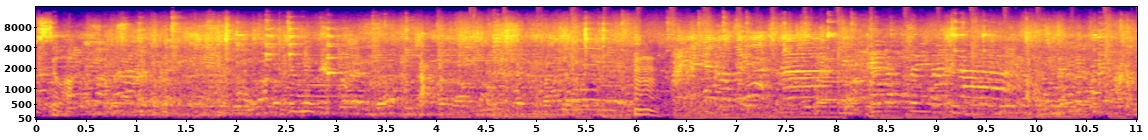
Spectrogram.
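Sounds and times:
diners talking: 0.7 - 11.0
dishes and cutlery clinking: 1.3 - 11.0.

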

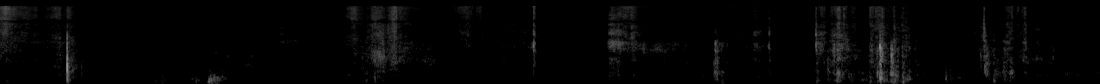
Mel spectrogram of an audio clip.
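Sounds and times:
book pages rustling: 0.0 - 1.0, 3.4 - 11.0.

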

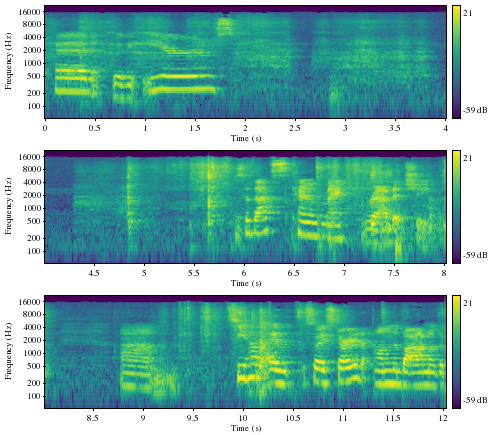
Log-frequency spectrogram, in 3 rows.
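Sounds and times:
marker scratching on cardboard: 0.0 - 4.8
cardboard being handled: 4.9 - 8.0.

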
